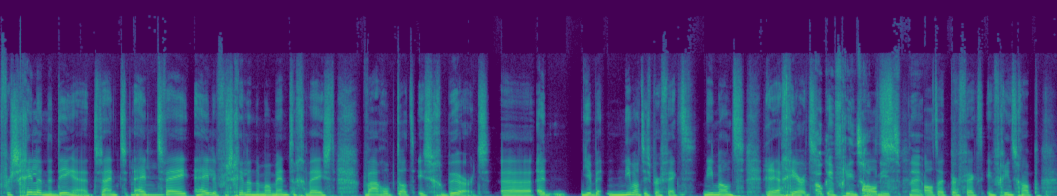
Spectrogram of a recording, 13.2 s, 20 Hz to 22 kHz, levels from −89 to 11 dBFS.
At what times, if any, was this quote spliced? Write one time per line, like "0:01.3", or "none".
0:06.7

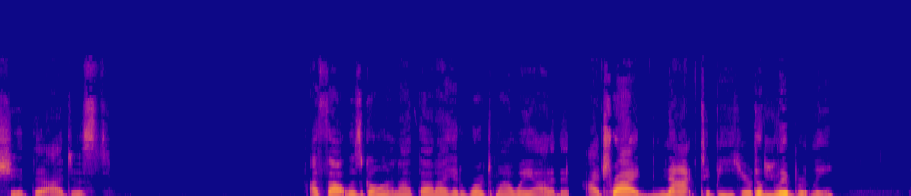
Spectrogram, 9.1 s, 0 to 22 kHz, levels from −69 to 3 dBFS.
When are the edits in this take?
0:05.7
0:07.5

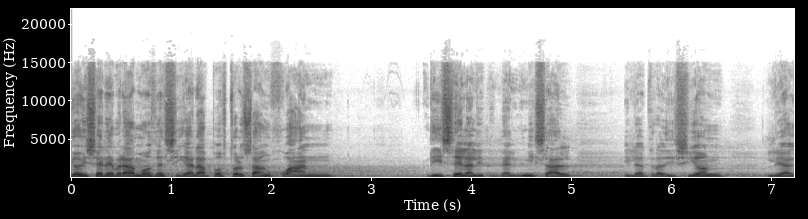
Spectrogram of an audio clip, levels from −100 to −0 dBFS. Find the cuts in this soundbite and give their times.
0:03.5
0:05.5

